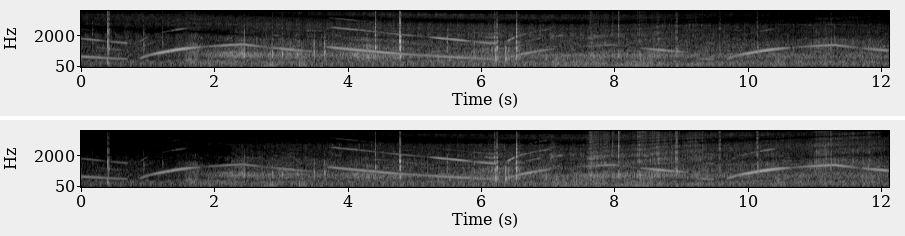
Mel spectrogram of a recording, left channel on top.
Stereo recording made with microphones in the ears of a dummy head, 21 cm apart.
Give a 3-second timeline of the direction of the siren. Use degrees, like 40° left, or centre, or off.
40° left, 10° left, 40° right, 80° right.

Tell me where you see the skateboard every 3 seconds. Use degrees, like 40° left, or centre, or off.
70° left, 40° left, 30° right, 60° right.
